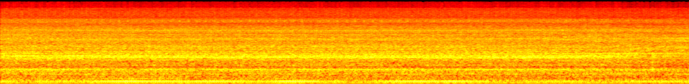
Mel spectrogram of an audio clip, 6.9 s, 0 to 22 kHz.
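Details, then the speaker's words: 2011 Hyundai Sonata, high mileage, after a spun #1 rod bearing from low oil; crank journal polished with 400-grit and a new bearing fitted. Warm after about ten minutes running: steady, even idle with a smooth drone and no knocking. Acceleration seems fine. "okay so the vehicles that are running for about ten minutes now so much supply is they pumped up go ahead and wrap it up a little bit normal acceleration seems fine let's park it that sounds good"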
